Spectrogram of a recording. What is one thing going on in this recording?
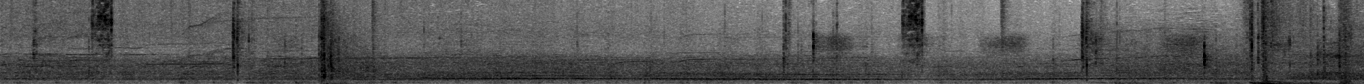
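A hockey stick strikes a puck with a sharp clack.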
